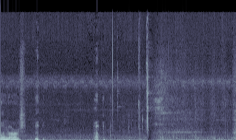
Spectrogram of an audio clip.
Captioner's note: soldier chuckling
